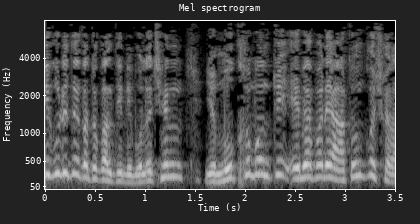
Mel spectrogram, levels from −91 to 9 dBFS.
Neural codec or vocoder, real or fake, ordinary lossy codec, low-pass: none; real; none; none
